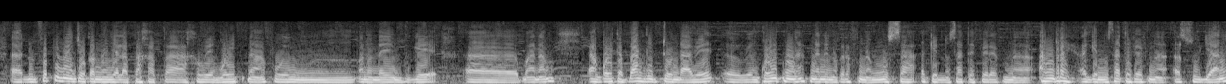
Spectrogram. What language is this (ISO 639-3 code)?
srr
